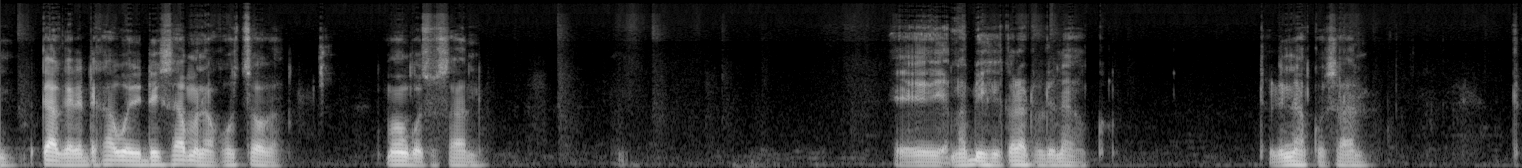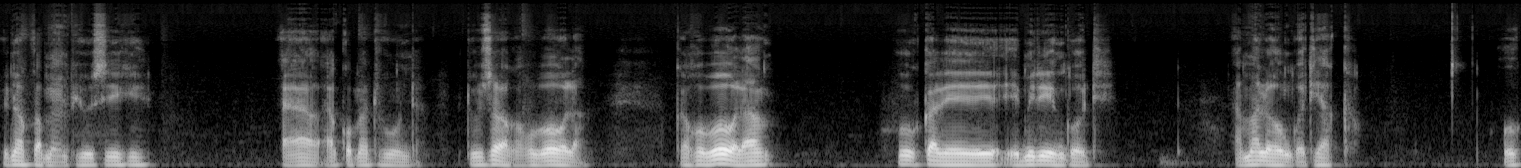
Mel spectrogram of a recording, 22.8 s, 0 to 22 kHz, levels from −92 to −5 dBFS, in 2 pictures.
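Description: No technical faults can be heard anywhere in the speech. There is nothing to place on the timeline and nothing to measure.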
